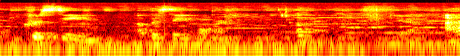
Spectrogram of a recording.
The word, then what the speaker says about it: Christine: So do you want me to introduce you as, is it Christine or Kristen? Christine.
